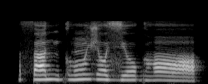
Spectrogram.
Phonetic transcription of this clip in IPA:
θ a nʲ ɡʱ õ ʒ ɤ zʲ o ɡʱ ɑː

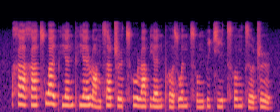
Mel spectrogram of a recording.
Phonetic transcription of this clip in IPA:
x ä˥˩ x ä˧˥ t͡sʰ w a˥˩ ɪ̯ pʰ j ɛ˧˥ n pʰ j ɛ˧˥ ɻ ɑ˨˩ ŋ s ä˥ ʈ͡ʂ ɻ̩˧˥ t͡sʰ u˥˩ ɻ ä˧˥ p j ɛ˧˥ n pʰ ɤ˨˩ s w ə˥ n t͡sʰ ʊ˧˥ ŋ p i˧ t͡ɕ i˧˥ t͡sʰ ɤ˥ ŋ t͡s ɹ̩˨˩ ʈ͡ʂ ɻ̩˥˩

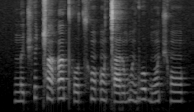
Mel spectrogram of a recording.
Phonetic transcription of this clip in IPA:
n ɘ˩ t͡ʃʰ ɪ˥ ǁ ã˥˩ ʔ ã˥ tʰ o˩ t͡sʰ õ˥ ʔ õ˥˩ ǀ a˩ ɾ ə̃˩ b ə̃˥˩ ɡ w o˥ b õ˩˥ t͡ʃʰ õ˧

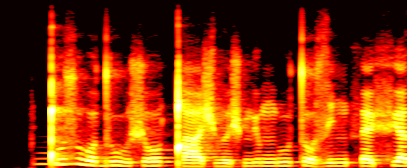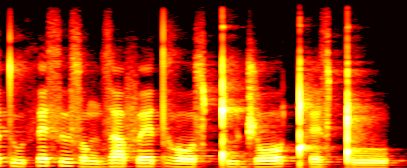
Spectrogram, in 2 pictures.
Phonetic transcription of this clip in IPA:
ɡ͡ǃ u˦ z β o˨ d uː˦˨ ʃ oː˦ ǃ aː˨ ʃ ð ɯ˨ ʃ mʲ o˦ ŋ uː˦ t o˨ z i˦ ŋ θ ɛ˦ fʲ a˦ t u˨ θ ɛ˦ s ɯ˦ z ɔ˨ ŋ z a˦ f ɛː˦ t ɣ ɔː˨ s ǃ u˨ d͡ʒ ɔː˨˦ ǃʰ ɛ˨ z ǃ oː˨

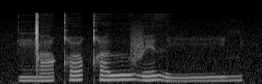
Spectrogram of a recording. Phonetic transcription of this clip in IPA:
ŋ͡ǀ a˩˧ qʰ u˧˥ qʰ ɯː˧˥ v e˧˥ ð iː˩˧ ʎ

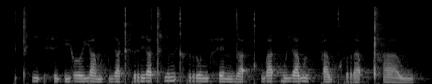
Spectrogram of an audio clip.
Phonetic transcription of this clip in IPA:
tʰ i˨˩ ʔ h i˨˩ ʔ j ɤː˧ j a˨˩ m p i˨˩ a̯ kʰ r i˧ a̯ tʰ i˥˩ n kʰ r u˧ n h e˧ n d a˨˩ ʔ kʰ w a˥˩ t̚ w i˦˥ a̯ w ɯ˨˩ k̚ ʔ a˧ w kʰ r a˨˩ p̚ tʰ a˨˩ w

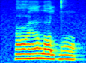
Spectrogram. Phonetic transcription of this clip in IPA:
ʕ ɛ̃ lˠ ɑ lʲ dˤ ɑ̃

